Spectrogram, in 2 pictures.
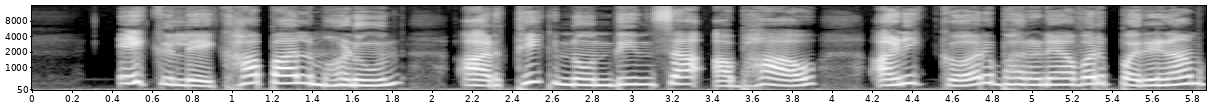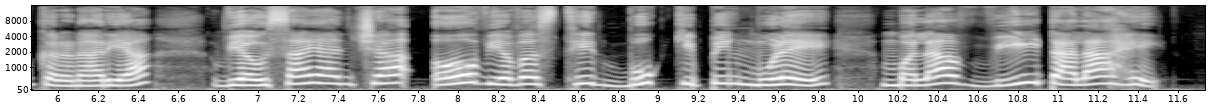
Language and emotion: Marathi, disgusted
